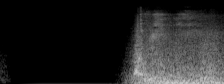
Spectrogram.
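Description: Silence for about the first second, then a sudden loud whoosh with a deep rumble beneath it: the sound effect of an animated logo sting.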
